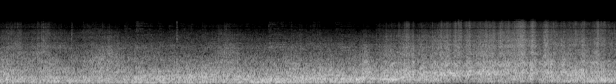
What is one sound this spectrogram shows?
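A pyrotechnic blast booms nearby.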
